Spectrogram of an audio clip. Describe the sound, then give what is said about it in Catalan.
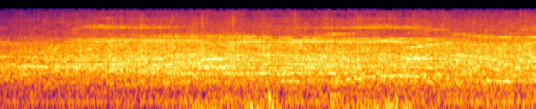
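A large protest crowd applauds and shouts together in a steady, dense roar of clapping and voices that holds at an even loudness throughout, with no single voice standing out. “És una mica difícil, tenint en compte el que hem vist fins ara, que en general aquest tipus de protestes, els crits, els aplaudiments eren molt unitaris, distingir una mica què és el que està passant entre el públic”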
